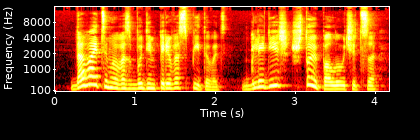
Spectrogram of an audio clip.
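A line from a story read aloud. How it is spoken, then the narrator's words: Friendly laugh. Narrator (Russian): дружелюбно засмеялся Колосов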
